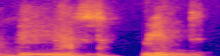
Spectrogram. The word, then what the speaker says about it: biscuit: Um biscuit. Remember you don't pronounce the U.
